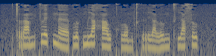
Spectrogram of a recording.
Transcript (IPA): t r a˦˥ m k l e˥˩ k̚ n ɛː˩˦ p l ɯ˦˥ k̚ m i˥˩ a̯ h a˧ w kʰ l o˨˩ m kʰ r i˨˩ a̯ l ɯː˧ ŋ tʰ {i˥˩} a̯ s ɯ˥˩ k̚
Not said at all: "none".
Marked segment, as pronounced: i˦˥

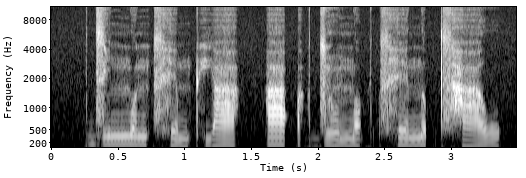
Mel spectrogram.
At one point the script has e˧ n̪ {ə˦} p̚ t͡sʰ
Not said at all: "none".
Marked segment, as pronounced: ə˦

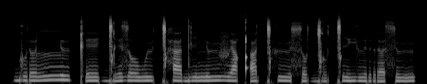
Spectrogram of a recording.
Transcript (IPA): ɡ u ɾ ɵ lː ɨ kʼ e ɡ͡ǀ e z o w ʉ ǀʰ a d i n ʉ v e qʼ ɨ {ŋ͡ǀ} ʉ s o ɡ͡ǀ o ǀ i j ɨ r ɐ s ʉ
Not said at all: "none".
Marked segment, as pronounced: ǀʰ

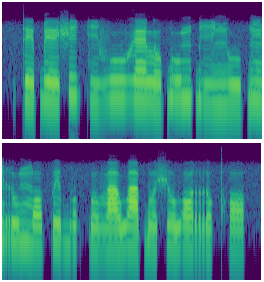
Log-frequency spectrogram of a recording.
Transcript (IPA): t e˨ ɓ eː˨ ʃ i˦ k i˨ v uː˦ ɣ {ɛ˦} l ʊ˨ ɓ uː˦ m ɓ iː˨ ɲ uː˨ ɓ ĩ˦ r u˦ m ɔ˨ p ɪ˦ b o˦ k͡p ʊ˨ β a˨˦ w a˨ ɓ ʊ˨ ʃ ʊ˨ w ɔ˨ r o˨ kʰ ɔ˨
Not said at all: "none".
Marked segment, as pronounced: ɛ˦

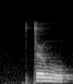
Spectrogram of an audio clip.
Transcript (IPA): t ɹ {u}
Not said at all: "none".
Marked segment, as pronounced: u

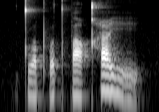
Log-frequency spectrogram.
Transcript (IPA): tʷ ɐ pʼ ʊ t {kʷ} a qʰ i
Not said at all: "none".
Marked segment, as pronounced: p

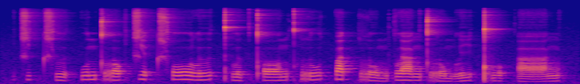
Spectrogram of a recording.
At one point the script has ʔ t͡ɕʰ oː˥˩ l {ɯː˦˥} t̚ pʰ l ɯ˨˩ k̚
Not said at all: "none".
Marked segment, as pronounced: ɯː˦˥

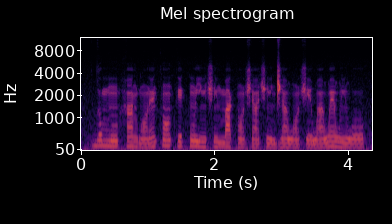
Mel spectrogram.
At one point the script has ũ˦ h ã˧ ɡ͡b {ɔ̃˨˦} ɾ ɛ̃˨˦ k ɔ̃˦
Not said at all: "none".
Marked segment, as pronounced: ɔ̃˨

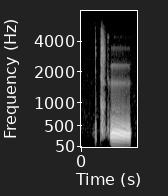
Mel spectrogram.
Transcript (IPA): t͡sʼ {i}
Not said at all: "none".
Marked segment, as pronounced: ɨ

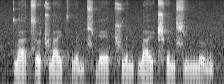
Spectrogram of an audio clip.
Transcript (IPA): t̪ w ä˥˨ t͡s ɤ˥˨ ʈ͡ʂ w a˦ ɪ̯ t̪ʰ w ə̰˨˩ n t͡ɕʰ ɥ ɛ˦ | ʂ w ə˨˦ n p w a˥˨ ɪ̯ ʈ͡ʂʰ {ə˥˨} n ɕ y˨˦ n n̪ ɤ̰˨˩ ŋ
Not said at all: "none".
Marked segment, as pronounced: ə˥˨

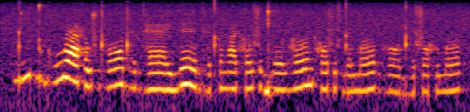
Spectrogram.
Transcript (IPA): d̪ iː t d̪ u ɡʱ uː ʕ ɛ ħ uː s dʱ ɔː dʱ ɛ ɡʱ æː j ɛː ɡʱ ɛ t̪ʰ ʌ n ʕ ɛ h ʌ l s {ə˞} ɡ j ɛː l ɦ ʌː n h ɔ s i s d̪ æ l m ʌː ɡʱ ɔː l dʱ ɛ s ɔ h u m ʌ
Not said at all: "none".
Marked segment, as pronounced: ə˞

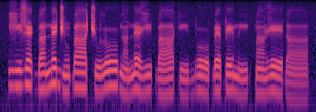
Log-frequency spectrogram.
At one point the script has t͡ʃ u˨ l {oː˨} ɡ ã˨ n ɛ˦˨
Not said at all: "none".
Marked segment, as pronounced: oː˦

